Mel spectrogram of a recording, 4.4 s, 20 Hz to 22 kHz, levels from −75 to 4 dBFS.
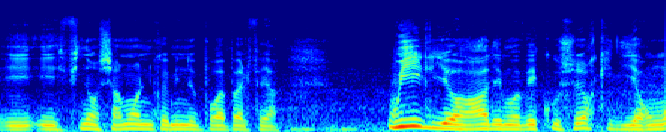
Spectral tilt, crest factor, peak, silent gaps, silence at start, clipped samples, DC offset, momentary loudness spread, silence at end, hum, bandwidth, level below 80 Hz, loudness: -7 dB/octave; 18 dB; -4 dBFS; none; 0 s; under 0.1%; under 0.1%; 18 LU; 0 s; none; 12.5 kHz; -52 dBFS; -22 LUFS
